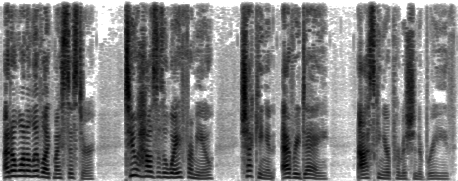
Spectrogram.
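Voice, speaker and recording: A woman's voice: a little high, fast, no echo, studio quality, natural voice. A woman voicing a grown son who speaks to his mother in a firm, direct way. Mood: resolute.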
